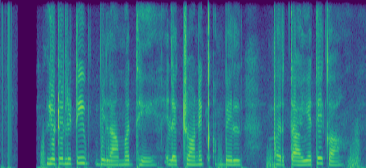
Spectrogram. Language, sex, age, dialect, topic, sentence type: Marathi, female, 41-45, Standard Marathi, banking, question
